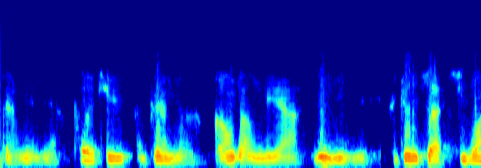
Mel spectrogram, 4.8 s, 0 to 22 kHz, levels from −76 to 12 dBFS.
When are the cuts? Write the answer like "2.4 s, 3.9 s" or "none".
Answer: 1.3 s, 3.1 s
